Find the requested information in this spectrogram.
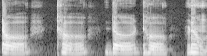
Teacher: मुंह के भीतर ऊपरी छत का अगला भाग, उसे मूर्धा कहते हैं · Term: मूर्धन्य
